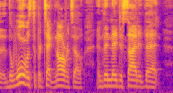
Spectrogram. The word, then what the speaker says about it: Naruto: friends yeah i mean naruto's a bit of a piece of though sometimes it's actually it's not naruto it's pronounced naruto really yep i don't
